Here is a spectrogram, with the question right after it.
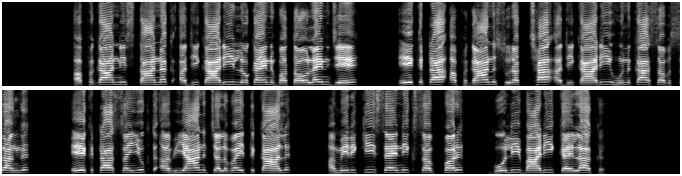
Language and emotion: Maithili, neutral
